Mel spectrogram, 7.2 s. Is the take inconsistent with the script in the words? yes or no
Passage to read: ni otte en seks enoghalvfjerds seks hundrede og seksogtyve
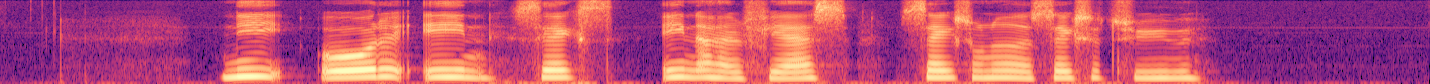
no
